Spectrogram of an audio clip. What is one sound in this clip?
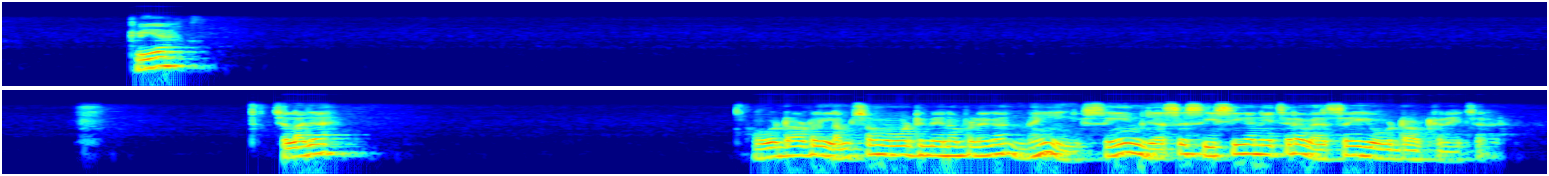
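A man speaks calmly and close to a microphone, in short bursts between long pauses.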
